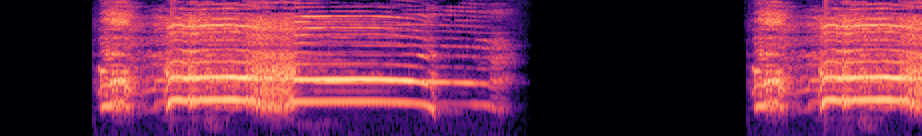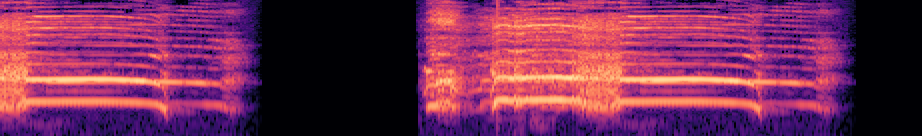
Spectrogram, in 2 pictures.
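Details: Rooster crowing three times at regular intervals of about three seconds, each a loud, ringing cock-a-doodle-doo of sharp opening notes and a long, steady, slightly falling final note, in an otherwise silent background.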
